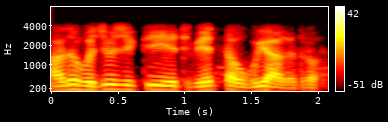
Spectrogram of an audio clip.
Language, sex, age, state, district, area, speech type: Manipuri, male, 60+, Manipur, Thoubal, rural, conversation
